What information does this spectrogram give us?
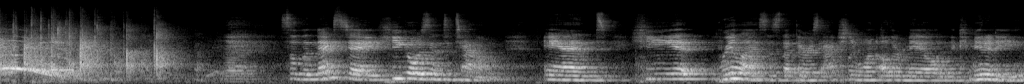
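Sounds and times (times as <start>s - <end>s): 
group clapping hands: 0.0s - 2.0s
speech: 3.0s - 10.2s.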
